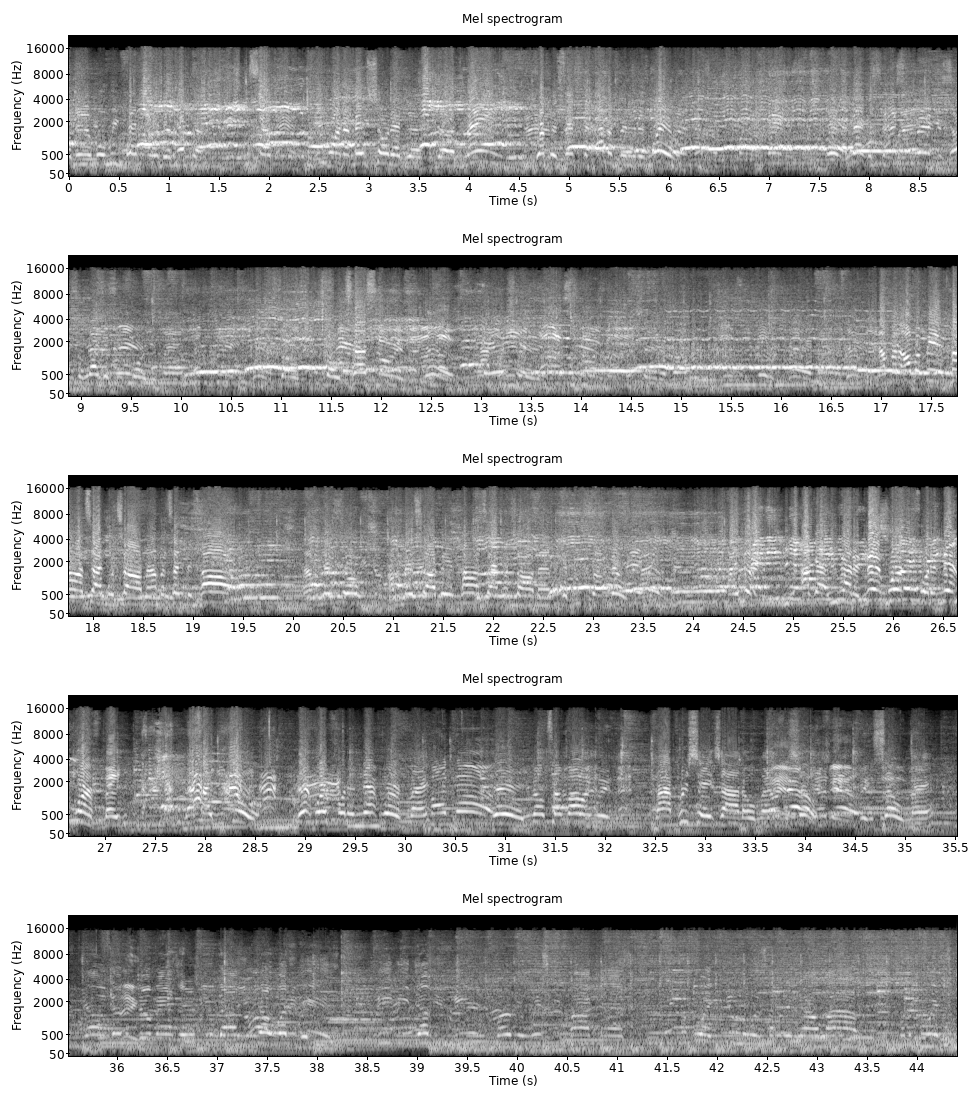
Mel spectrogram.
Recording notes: We were LIVE at the Taste of Black Spirits Event at the Garden Theater in Detroit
